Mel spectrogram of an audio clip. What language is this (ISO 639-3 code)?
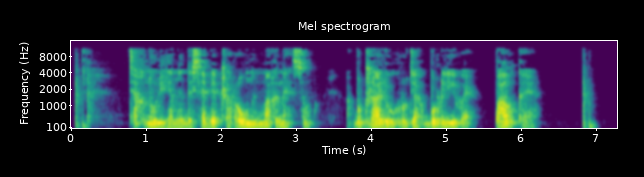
bel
